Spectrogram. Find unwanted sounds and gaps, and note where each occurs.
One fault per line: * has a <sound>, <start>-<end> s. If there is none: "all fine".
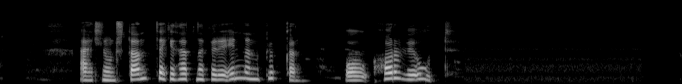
all fine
